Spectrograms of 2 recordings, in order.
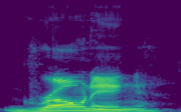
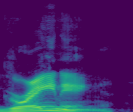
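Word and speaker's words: Groening: you want to say groaning but the Oe uh his name is more like an ay making the correct pronunciation like graining so did I say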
